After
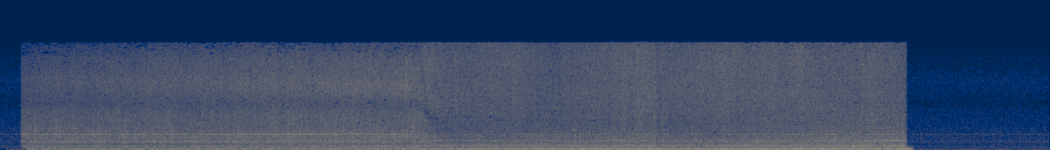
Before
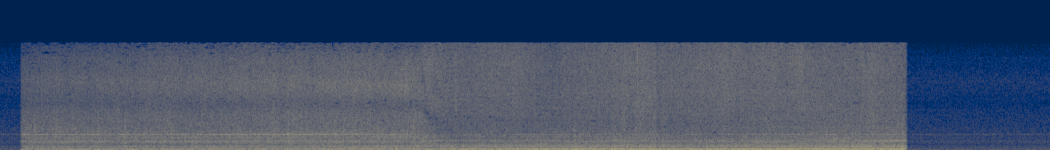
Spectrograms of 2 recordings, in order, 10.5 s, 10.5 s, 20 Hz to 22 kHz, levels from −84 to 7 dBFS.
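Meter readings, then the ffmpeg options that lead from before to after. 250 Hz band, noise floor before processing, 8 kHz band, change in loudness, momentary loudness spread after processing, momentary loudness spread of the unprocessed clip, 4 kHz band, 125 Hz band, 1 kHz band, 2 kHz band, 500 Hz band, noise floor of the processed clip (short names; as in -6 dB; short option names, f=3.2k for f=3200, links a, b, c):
-6.0 dB, -52 dBFS, -5.5 dB, -6.0 dB, 4 LU, 4 LU, -5.5 dB, -9.5 dB, -5.5 dB, -5.5 dB, -6.5 dB, -57 dBFS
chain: -filter_complex "[0:a]afreqshift=21,acrossover=split=320[a][b];[a]adelay=60[c];[c][b]amix=inputs=2:normalize=0,volume=-5.5dB" -ar 44100 -c:a ac3 -b:a 192k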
